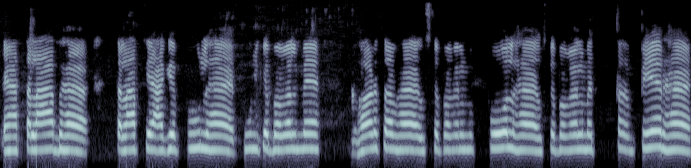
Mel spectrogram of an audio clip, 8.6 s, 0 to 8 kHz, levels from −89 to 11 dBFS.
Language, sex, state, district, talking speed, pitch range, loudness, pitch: Hindi, male, Bihar, East Champaran, 175 wpm, 220-235 Hz, -15 LUFS, 225 Hz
